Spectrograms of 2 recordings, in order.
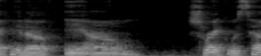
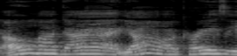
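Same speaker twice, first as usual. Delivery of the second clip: laughing reply; 6 semitones higher, slower than usual. Retold or imitated. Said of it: "they bust out laughing and was like".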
